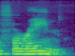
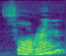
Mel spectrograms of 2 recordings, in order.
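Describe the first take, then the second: First: Foreign as FOR-rain, the common mistake; wrong pronunciation. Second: Foreign as FOR-in, short unstressed end; correct pronunciation. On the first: Teacher imitates students mispronouncing foreign. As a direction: mimic the students' error in foreign. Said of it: "Це невірно". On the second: Teacher gives the correct way to say foreign. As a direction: model the right foreign. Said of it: "Правильна вимова". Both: Shown as a demonstration.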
